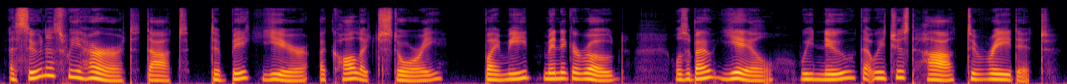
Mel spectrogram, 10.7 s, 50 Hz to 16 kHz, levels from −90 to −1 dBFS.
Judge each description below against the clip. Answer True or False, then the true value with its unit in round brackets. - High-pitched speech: True (205 Hz)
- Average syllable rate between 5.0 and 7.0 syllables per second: False (4.2 syllables/s)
